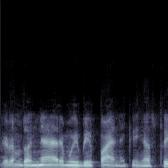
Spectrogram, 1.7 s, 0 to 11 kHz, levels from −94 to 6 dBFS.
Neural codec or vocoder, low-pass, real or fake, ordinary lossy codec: codec, 16 kHz, 2 kbps, X-Codec, HuBERT features, trained on LibriSpeech; 7.2 kHz; fake; AAC, 64 kbps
